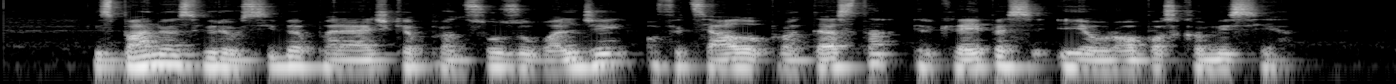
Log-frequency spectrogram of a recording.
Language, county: Lithuanian, Kaunas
